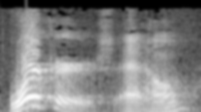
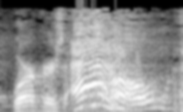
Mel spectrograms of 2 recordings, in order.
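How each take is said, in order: First: "Workers" slow and punched, "at home" lighter; stress on WORKERS. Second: "at home" lifted and louder, "workers" light; stress on AT HOME. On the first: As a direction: lean hard on "Workers", let "at home" trail. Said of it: "notice the way I emphasize that". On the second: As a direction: punch "at home" as the wrong reading. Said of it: "I didn't say workers at home". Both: Shown as a demonstration.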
